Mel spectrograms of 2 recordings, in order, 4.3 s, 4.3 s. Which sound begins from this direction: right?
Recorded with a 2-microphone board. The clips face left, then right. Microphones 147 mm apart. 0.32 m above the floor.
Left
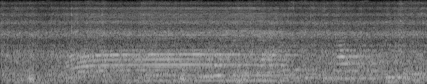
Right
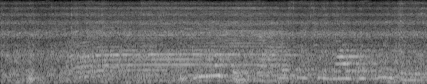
A woman speaking, at 1.9 s.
